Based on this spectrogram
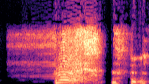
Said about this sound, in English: Also, I'm going to sneeze.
